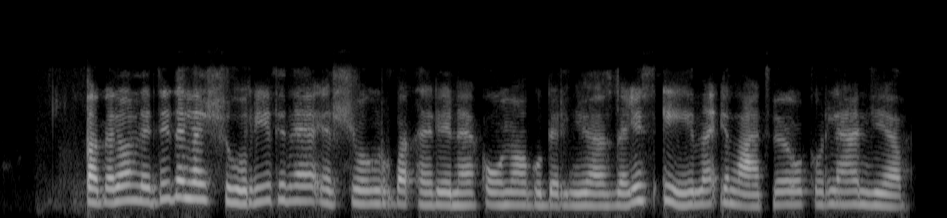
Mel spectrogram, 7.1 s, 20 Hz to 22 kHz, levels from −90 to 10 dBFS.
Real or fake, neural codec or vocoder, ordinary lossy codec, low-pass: fake; codec, 16 kHz, 1 kbps, FreqCodec, larger model; Opus, 16 kbps; 7.2 kHz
